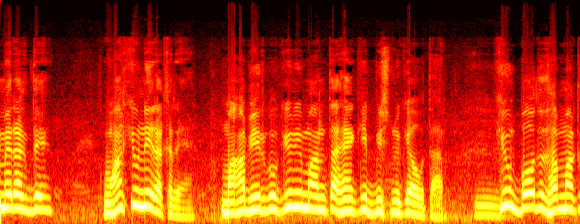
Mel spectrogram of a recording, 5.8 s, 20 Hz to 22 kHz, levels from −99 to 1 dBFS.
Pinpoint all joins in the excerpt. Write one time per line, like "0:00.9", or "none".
0:02.1

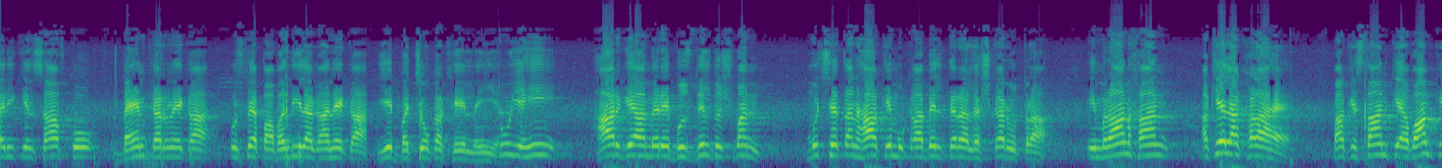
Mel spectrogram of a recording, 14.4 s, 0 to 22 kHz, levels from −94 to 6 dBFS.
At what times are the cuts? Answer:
0:01.0
0:02.2
0:03.7
0:05.0

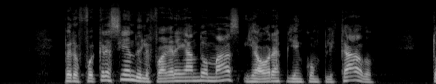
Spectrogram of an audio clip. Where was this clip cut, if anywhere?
none

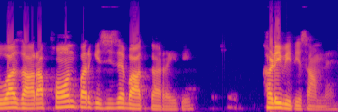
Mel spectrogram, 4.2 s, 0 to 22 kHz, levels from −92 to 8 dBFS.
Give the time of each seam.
none

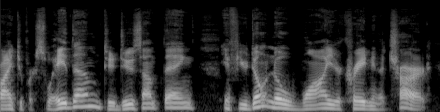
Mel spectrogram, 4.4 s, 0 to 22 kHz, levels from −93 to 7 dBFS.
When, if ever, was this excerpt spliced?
0:02.2

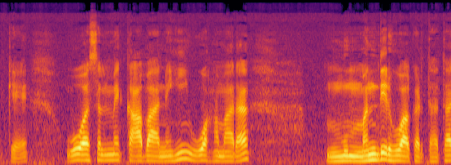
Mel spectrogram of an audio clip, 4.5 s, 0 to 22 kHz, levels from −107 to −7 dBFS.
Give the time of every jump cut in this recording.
none

